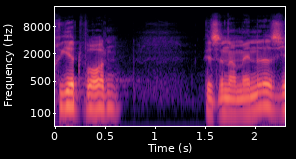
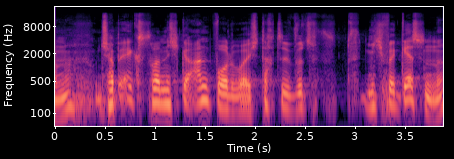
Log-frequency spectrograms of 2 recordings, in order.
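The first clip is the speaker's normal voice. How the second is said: normal talking voice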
